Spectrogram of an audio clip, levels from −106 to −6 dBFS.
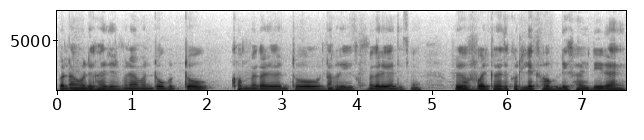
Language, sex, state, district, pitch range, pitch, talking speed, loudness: Hindi, male, Madhya Pradesh, Umaria, 100-105 Hz, 100 Hz, 105 wpm, -19 LUFS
